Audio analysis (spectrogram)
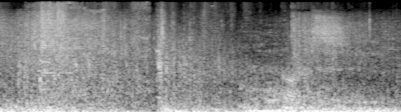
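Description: Bombs exploding in the Hearthstone card game during a Mech Hunter match: dense, booming bursts fill the background continuously while someone talks over them.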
